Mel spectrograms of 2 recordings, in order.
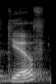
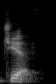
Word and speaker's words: GIF: everybody pretty much says gift but you know technically it's a jiff oh I'm a good guy well court see I know that technically it is pronounced jiff however I understand that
